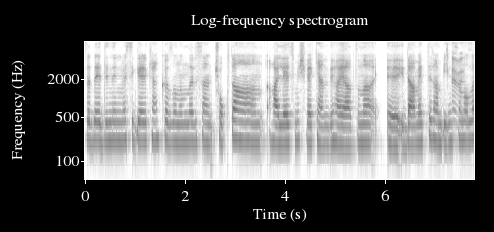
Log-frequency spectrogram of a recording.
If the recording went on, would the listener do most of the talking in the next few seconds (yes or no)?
no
